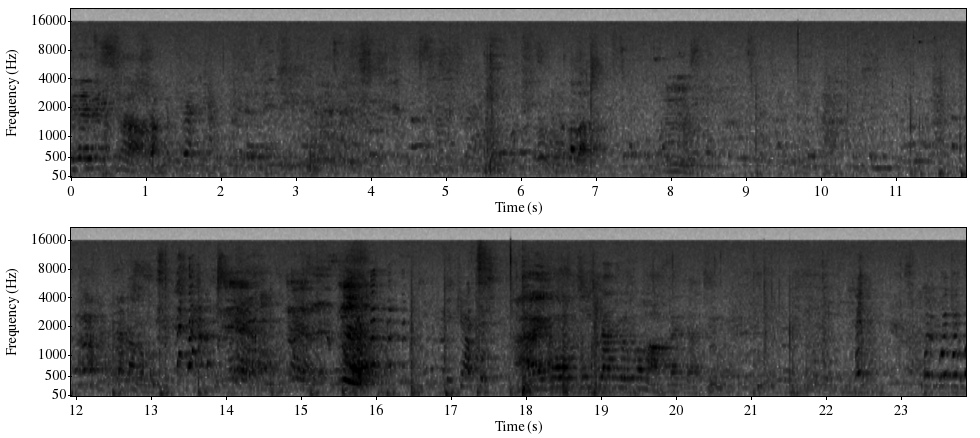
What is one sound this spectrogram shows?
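Young actors speak and shout with animation, heard from a distance in an echoing hall.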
